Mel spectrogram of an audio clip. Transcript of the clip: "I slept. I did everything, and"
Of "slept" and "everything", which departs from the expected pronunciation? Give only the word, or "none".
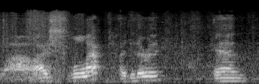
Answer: none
